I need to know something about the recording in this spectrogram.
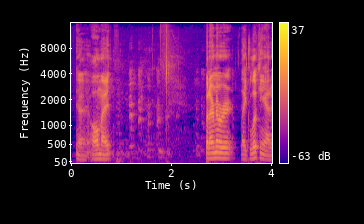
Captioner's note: audience chuckling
